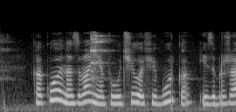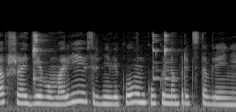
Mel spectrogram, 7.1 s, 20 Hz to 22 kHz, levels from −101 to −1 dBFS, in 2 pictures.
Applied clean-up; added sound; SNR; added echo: none; Chink, clink; 16 dB; none.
